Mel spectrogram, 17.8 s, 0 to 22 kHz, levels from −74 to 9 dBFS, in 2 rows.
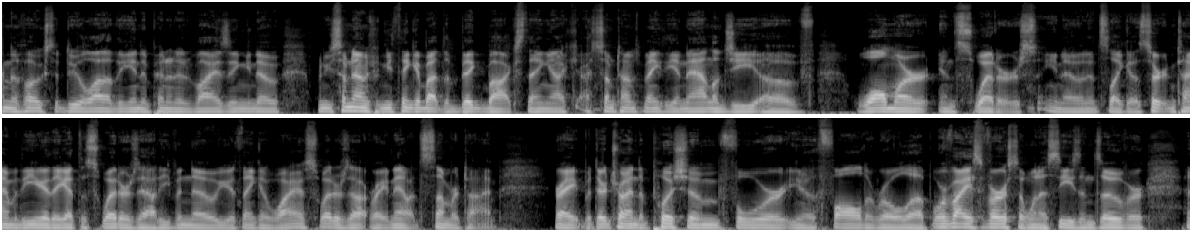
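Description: No technical faults are audible anywhere in the speech recording.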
